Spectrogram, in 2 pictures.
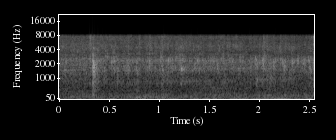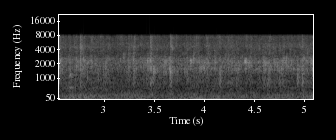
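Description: Green chillies fry in hot oil for rice rava upma, making a steady, close, crackling sizzle with small pops throughout.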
